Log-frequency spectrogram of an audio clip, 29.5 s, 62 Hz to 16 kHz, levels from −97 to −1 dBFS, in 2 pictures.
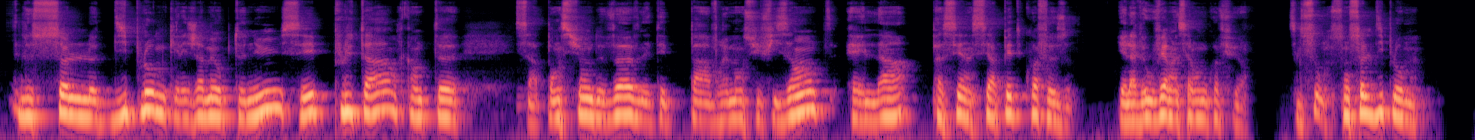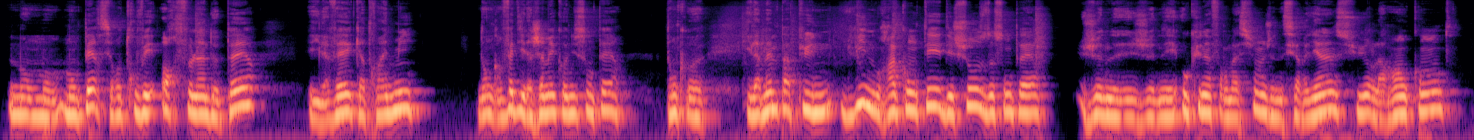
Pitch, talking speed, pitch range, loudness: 170 Hz, 190 wpm, 155-190 Hz, -22 LUFS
